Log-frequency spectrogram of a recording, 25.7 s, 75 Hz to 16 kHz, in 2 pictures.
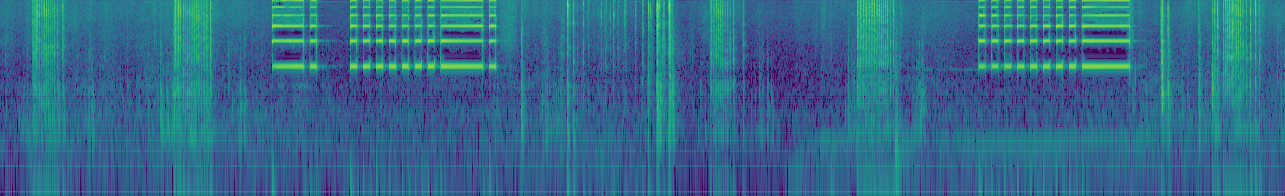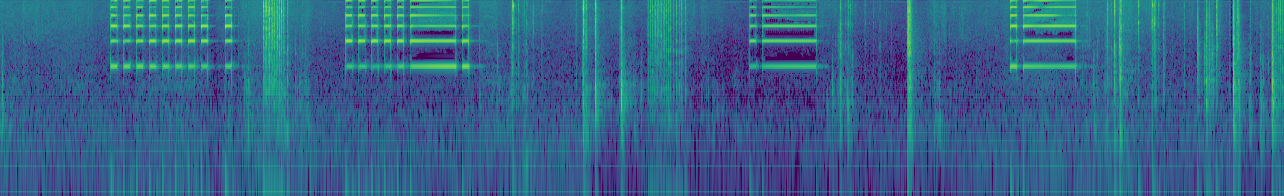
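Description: A ratchet tightening valve cover bolts on a 2008–2020 Dodge Grand Caravan: repeated bursts of fast, close clicking separated by short pauses and handling noises, with no talking.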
